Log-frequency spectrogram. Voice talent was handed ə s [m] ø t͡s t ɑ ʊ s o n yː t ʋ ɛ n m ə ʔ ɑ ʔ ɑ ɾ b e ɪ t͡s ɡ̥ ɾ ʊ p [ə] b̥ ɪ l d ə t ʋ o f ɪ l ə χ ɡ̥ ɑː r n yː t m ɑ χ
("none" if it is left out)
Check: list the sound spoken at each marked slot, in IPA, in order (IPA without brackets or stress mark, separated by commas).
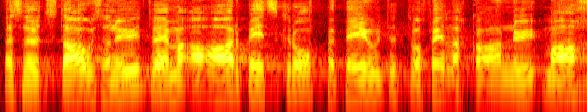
n, ə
